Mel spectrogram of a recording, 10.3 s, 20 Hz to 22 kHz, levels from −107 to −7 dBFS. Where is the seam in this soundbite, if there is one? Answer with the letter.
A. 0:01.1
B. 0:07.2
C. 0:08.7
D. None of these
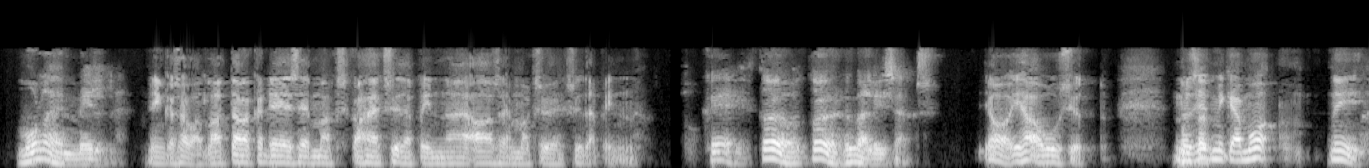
A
